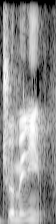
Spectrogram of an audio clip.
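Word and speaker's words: Tchouaméni: Die haben das Geld für Chuami, äh, Chuani. Chouamini. Äh, sorry für meine Aussprache, aber Aurelien Chouamini.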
